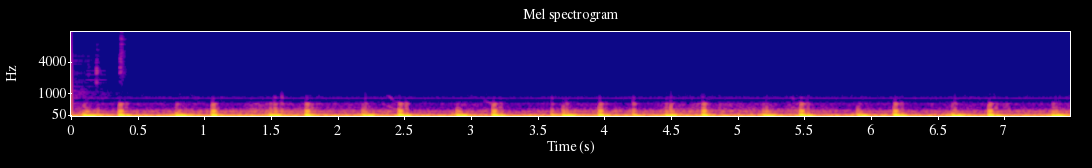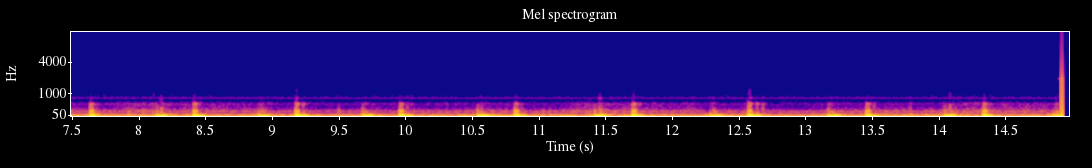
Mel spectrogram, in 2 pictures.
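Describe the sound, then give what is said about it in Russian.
Stethoscope recording of a heart: steady, low thumping beats in a regular rhythm throughout. There is no murmur at first, then a brief, very quiet mitral valve prolapse murmur slips in starting with the fourth cardiac cycle. No voices. “При начале а аускультации шума нет. Шум появляется на короткое время, начиная с четвертого сердечного цикла.”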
